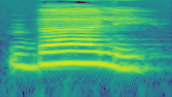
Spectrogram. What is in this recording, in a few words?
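"walk", Breton; gcompris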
